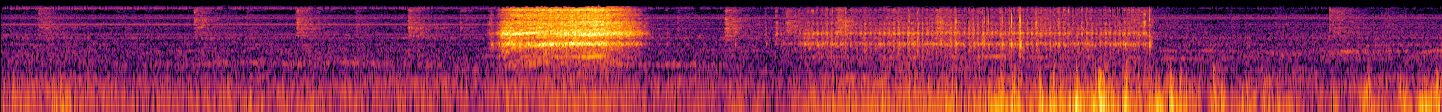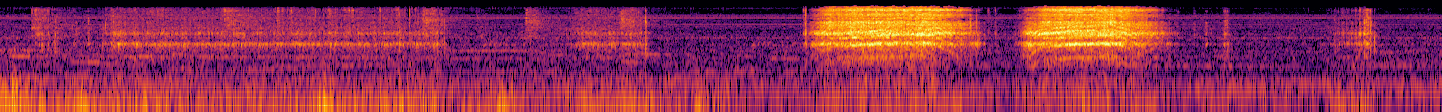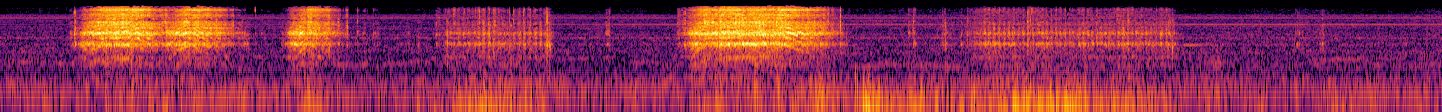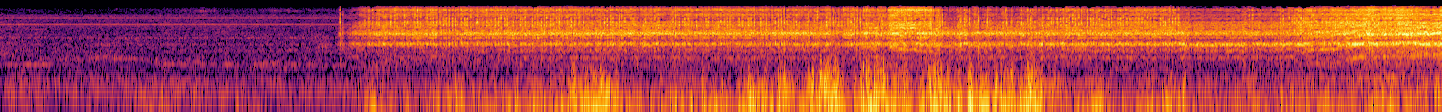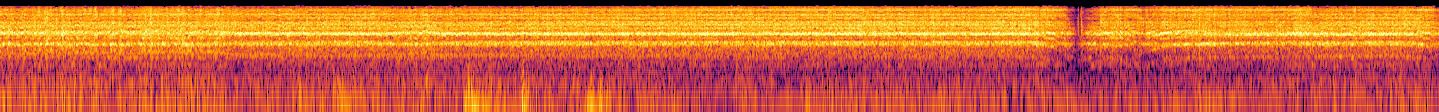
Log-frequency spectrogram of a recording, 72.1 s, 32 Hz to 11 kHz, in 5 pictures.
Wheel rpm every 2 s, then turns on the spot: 0, 0, 70, 0, 20, 10, 0, 10, 20, 10, 10, 80, 60, 10, 40, 20, 10, 50, 20, 20, 0, 0, 0, 50, 70, 70, 70, 70, 140, 160, 160, 160, 160, 140, 120, 140.
8-12 14-20 32-34 38-40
